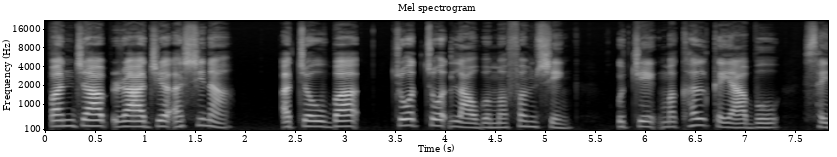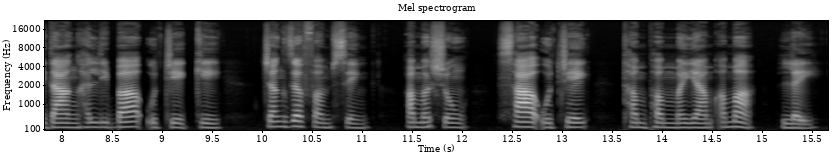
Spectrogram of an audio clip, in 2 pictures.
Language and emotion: Manipuri, neutral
